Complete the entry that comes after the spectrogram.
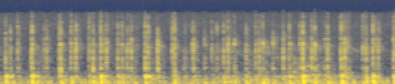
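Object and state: Paperback book with glossy card cover.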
